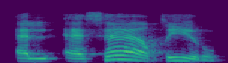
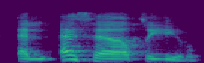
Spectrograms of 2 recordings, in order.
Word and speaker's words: الأساطير: طيب الفرق بينهما النبر، أقول لكم بالأداء الخاطئ هنا تنطق الأساطير كلمة واحدة، طيب بالأداء الآخر الصحيح الذي يؤدي إلى المعنى الصحيح والإعراب الصحيح الأساطير، اسمعوا، الأساطير عبارة عن كلمة واحدة، الأساطير عبارة عن إيه؟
